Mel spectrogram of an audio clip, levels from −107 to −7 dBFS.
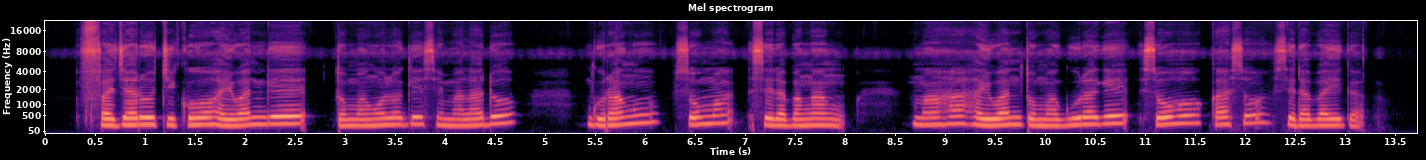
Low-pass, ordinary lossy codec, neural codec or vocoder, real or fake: none; none; none; real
